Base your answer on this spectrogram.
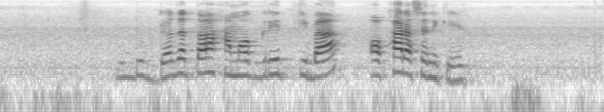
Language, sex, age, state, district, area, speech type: Assamese, female, 45-60, Assam, Nalbari, rural, read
